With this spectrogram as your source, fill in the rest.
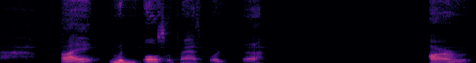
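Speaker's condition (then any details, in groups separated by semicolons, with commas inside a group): Speech impediment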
